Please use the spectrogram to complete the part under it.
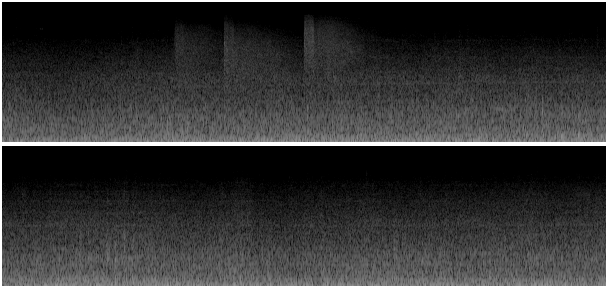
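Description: A train rumbles steadily along a track.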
